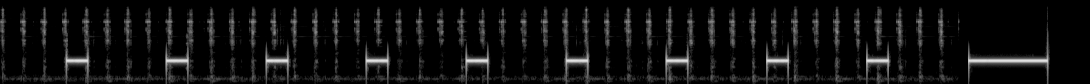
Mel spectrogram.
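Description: Countdown timer sound effect: a short electronic beep once a second with quick ticks between them, about four ticks a second. It ends in one longer beep as the count reaches zero.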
